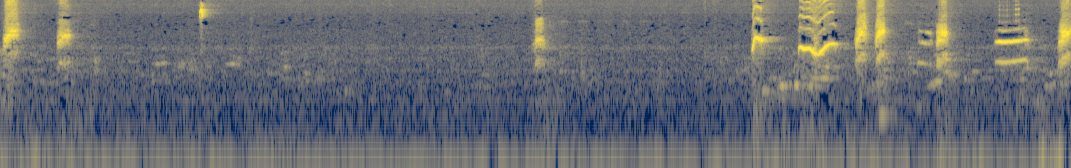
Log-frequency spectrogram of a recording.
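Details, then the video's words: Lively bush babbler in full voice, with its characteristic song: scattered sharp single notes, then a rapid, varied burst of whistles, trills and downslurred notes over the last three seconds. "Burung pelanduk semak suara khas"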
